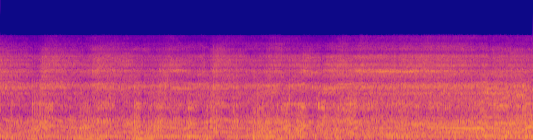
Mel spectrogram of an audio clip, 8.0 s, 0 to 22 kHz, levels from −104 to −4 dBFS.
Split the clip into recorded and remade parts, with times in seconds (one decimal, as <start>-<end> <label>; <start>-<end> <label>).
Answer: 0.0-1.3 recorded; 1.3-5.3 remade; 5.3-7.2 recorded; 7.2-8.0 remade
